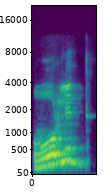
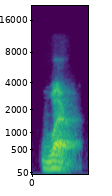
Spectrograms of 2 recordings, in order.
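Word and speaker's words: word: وورلد غلط، اسمها وورد وورد وير اير اير ساوند وورد.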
